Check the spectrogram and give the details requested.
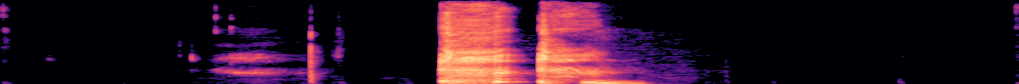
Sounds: Cough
